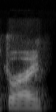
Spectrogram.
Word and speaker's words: Drory: Hi, my name is Drury. It's spelled D-R-O-R-Y.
